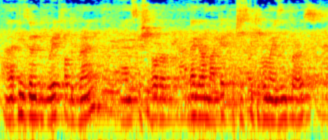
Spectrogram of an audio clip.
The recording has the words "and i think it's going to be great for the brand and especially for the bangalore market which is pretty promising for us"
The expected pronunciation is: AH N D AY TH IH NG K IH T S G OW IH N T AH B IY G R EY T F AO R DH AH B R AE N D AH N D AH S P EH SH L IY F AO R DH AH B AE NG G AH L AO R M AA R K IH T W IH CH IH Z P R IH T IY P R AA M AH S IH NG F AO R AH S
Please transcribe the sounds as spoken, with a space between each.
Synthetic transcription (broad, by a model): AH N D AY TH IH NG K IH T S G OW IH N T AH B IY G R EY T F AO R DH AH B R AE N D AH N AH S P EH SH L IY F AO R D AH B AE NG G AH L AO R M AA R K IH T W IH CH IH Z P IH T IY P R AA AH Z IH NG F AO R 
